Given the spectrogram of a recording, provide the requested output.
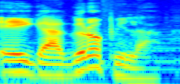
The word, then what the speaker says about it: egagrópila: Señora, escuche bien cómo se pronuncia egagrópila.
